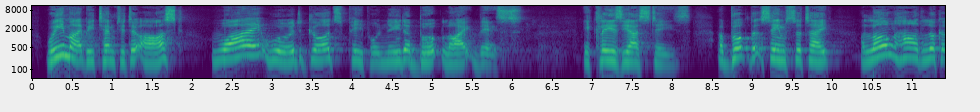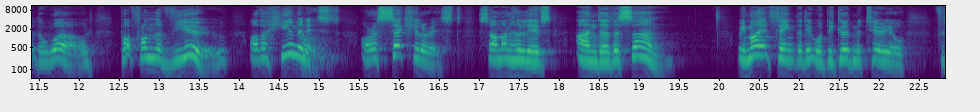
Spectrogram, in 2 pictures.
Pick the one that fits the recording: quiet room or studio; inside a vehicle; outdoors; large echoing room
large echoing room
